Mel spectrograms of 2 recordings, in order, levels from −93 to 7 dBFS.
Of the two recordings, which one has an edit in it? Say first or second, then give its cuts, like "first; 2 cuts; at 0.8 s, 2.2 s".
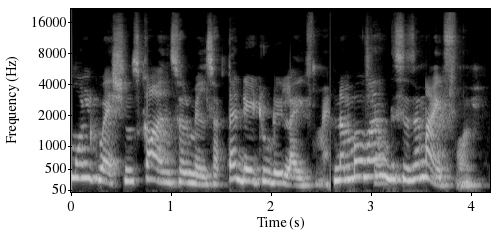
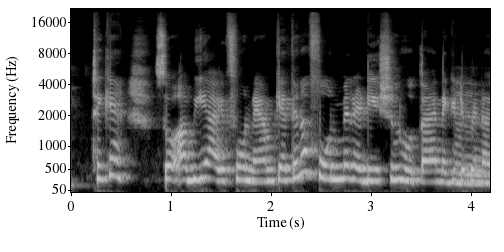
first; 1 cut; at 2.4 s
